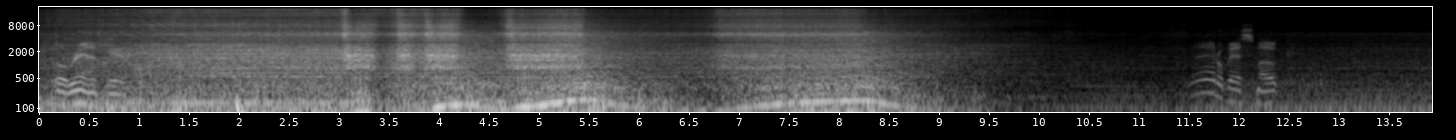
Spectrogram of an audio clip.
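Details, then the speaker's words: 1962 Chrysler Newport 361 V8 with TorqueFlite A727, first start after 17 years on a gravity-feed tank with no radiator: catches, idles and takes light revs smoothly without smoke. Rings may need to seat. Normal idle and light revving. "oh sounds pretty good actually and doesn't even smoke or nothing no smoke this car is probably going to run pretty good"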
